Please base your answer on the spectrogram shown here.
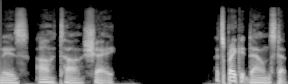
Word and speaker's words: attaché: And finally, che, which rhymes with day. Now say it with me, attaché.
